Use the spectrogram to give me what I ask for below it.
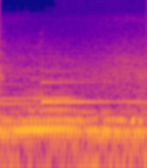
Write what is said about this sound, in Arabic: أخذت عدة جولات بتلك السيارة المزعجة وكأنها تستعيد ذكريات قديمة بين طرقاتها وأزقتها والمحال القديمة الموجودة على أطراف الحواري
